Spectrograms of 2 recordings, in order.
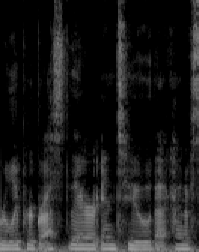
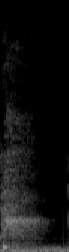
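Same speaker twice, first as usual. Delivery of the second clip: heavy sigh; 11 dB quieter than usual. Real, not acted. After finishing an emotional book.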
